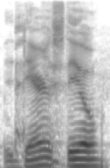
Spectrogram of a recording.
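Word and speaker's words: Darin Steele: Look, Darren Steele. D-A-R-I-N. Don't spell my name wrong. S-T-E-E-L-E.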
